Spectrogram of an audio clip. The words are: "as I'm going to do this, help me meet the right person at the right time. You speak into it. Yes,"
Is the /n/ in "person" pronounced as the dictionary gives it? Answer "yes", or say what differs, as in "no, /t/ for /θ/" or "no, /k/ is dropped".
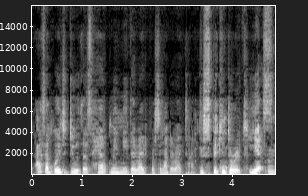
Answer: yes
